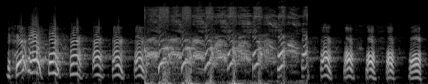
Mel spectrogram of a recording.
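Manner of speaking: high, long burst of disbelieving laughter; real cackling shout-laugh; shrieking laugh. Real, not acted. Reacts to being told off.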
